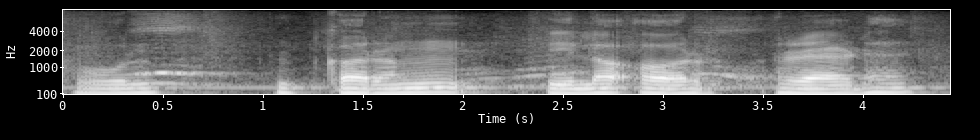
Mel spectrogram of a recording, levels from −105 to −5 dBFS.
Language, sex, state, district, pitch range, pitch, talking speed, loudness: Hindi, male, Uttar Pradesh, Shamli, 110-125 Hz, 120 Hz, 95 wpm, -17 LUFS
